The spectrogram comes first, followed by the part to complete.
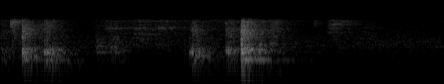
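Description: Two clusters of short thumps about two seconds apart, the second the loudest.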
